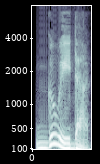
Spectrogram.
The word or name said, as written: gweduc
